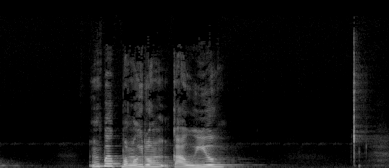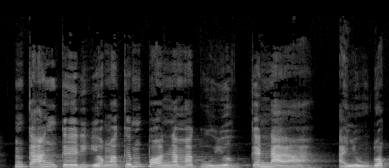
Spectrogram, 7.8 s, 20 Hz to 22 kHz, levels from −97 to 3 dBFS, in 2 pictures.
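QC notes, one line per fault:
No faults heard anywhere in the speech.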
